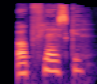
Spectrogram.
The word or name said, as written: opflaske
